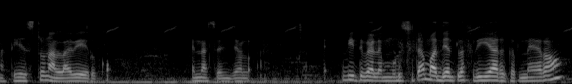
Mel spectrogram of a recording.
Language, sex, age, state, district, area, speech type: Tamil, female, 45-60, Tamil Nadu, Kallakurichi, urban, spontaneous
